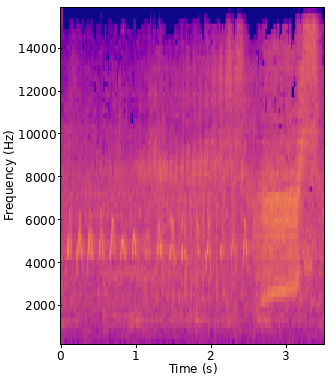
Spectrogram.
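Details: Young little grebe calling as it follows a parent to be fed: quick run of high, evenly spaced peeping notes, then a brief rising whistled sound near the end.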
